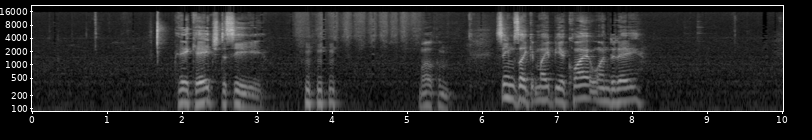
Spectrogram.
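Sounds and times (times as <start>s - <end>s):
hands rubbing together: 3.7s - 5.3s.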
